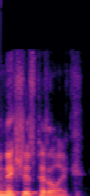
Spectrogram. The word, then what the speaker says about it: Mxyzptlk: So yeah, definitely Mxyzptlk.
